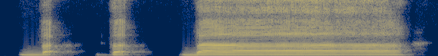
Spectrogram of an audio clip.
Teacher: तो क्या है, इसको मैं अलीफ लगा दूंगी, तो ब ब बा। तो जब तक बा था वो होंठों से अदा हो रहा था, लेकिन अब बा की आवाज को जब मैंने लंबा किया तो वो जो लंबी आवाज है वो अब आपकी अलजौफ से आ रही है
